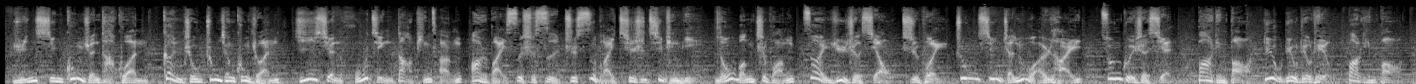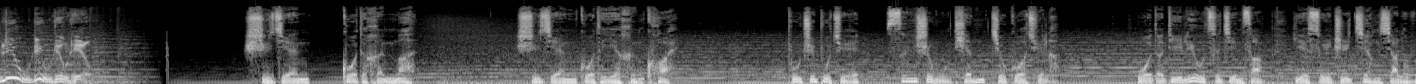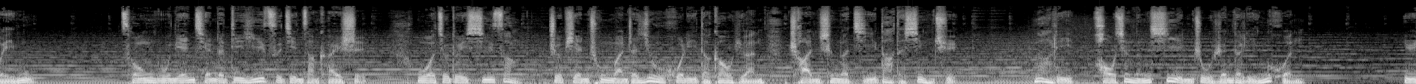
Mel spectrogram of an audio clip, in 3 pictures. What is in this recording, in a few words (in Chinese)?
国语 男声 旁白 个人自述-沉稳陈述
